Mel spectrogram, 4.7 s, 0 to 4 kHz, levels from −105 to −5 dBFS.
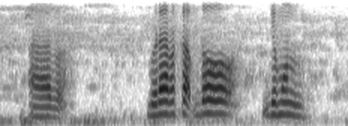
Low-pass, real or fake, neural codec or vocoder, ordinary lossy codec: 3.6 kHz; real; none; none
